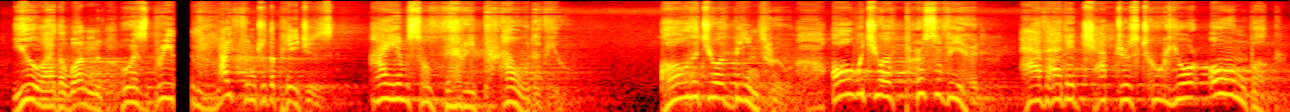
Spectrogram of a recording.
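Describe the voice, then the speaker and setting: A man playing a gentle, proud old martial arts master in a game cutscene, speaking in a measured, fatherly way. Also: on the high side, full character voice. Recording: echoey hall with long reverb.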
